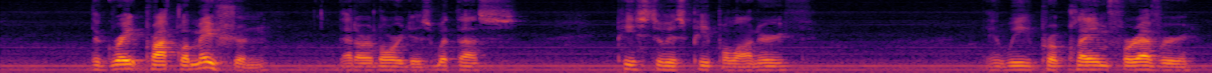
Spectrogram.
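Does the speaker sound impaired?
No.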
